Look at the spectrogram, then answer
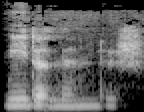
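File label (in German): "niederlandisch", German; pronunciation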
